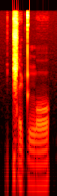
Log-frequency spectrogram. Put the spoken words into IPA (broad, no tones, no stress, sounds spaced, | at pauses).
ǁ ɛ ʈ ŋ ɔ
